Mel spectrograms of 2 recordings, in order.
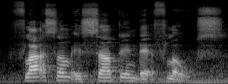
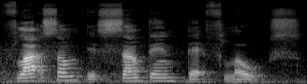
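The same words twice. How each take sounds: First: Said in the usual way. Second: Flotsam is something that floats, said slowly for repeating; slow choral model. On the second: Shown as a demonstration. Teacher leading the class in a slow echo of the definition. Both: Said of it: "Say it with me".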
